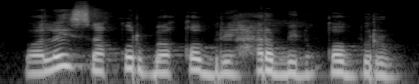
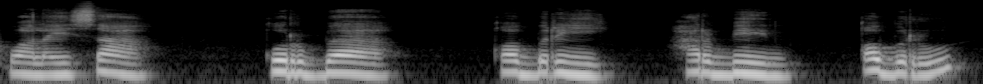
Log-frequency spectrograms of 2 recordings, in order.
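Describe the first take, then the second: First: It is said quickly as one run. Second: It is said slowly, each word separated. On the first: Together the words tangle the tongue. "coba aja kita ucapkan cepat" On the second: Each word on its own is easy to say. "ketika kita pisah per kata-kata"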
